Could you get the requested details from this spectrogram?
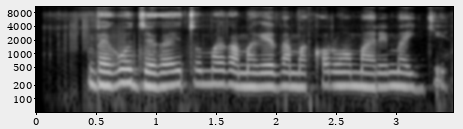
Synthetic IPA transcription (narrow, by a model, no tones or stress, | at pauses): mbɛɣod͡ʒɛɣaetomaɣamaɣɛðamakɔɾoɔmaɾemaiɣe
